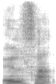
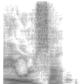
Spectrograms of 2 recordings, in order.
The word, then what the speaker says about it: Ulsa: 1905 Japón impone el pacto de Ulsa, mejor pronunciado Ilsa, no Eulsa, que es como está escrito por ahí, que básicamente son 5 puntos en los que Corea pasa a manos de Japón directamente.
